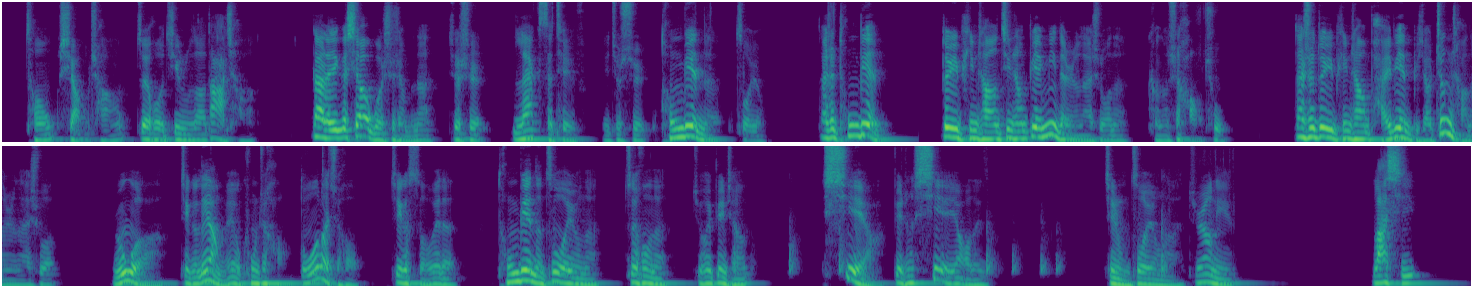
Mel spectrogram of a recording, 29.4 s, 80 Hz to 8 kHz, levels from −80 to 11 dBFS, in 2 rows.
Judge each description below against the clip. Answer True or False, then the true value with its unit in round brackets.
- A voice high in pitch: False (140 Hz)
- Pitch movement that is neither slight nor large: True (4.3 semitones)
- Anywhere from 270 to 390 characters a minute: False (255 characters per minute)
